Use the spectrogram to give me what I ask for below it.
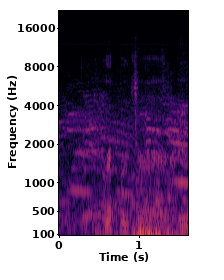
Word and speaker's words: Ripperger: As I hear the Richmond announcers, Ripperger is how you say his name.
